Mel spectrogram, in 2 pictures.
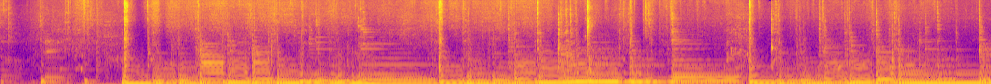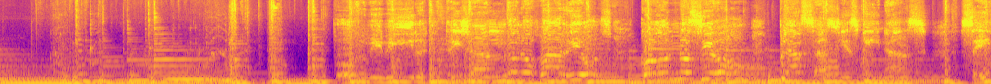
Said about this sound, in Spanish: Eh, tengo sonando un tangazo de fondo que lo voy a poner, lo voy a poner.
